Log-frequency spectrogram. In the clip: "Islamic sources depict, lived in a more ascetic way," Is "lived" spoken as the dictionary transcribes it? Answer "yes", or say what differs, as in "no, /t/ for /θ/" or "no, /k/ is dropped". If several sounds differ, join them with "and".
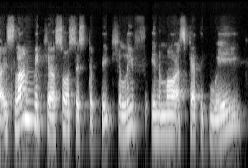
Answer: no, /d/ is dropped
